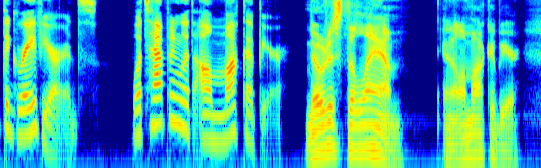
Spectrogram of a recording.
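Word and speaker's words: المقابر: So we clearly hear the al sound, al-makabir.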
